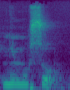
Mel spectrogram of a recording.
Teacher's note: if you're speaking directly to your grandfather, again, you don't say nimusum, you say nimusu. You just leave off the last sound. · Term: vocative form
